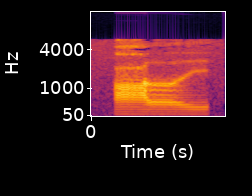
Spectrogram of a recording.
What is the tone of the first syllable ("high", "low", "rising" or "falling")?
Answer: low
